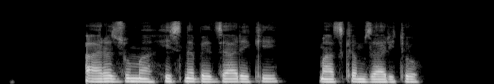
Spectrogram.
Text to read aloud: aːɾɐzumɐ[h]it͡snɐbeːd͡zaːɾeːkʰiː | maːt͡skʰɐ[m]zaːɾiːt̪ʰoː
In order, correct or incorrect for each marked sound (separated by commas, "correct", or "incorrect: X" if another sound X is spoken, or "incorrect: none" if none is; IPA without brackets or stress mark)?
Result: correct, correct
